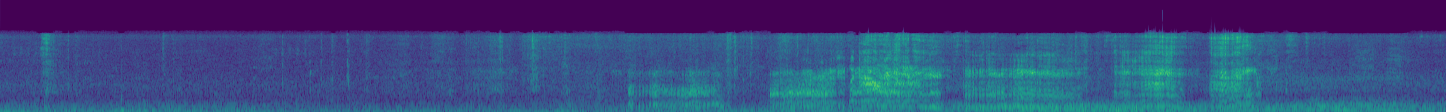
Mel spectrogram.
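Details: Growling from Patterdale Terrier puppies: quiet shuffling at first, then from about six seconds a series of rising, rasping growls that peak near nine and twelve seconds before fading.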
